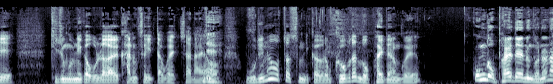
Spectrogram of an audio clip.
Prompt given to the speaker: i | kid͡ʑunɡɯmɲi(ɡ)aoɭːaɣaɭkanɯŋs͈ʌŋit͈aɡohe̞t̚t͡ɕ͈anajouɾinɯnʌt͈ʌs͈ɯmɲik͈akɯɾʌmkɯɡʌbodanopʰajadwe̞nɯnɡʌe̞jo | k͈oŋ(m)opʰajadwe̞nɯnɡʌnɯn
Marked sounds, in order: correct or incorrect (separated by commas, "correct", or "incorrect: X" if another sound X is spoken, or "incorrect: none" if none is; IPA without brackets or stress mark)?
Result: correct, incorrect: n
